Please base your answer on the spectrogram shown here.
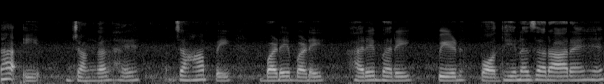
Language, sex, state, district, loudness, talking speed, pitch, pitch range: Hindi, female, Bihar, Bhagalpur, -29 LUFS, 130 wpm, 190 Hz, 175-200 Hz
